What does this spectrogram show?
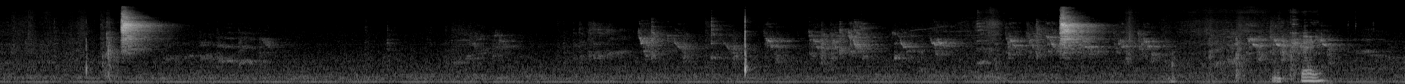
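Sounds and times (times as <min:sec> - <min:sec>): bird chirping: 0:04.5 - 0:13.4.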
